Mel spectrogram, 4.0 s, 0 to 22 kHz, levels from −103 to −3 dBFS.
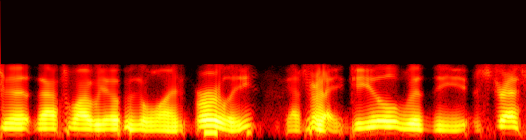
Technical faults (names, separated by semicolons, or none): Codec 2 vocoder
